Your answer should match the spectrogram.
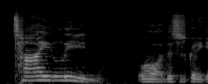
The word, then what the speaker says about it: Thelin: David gold says uh yimy T tyen is how the swedes pronounce it yimy tyen oh this is going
